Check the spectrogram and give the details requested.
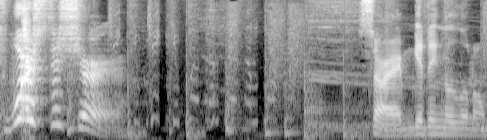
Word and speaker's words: Worcestershire: said whenever someone's made the word worcestershire sauce people say worcestershire it's worse to sure sorry i'm getting a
